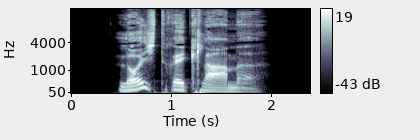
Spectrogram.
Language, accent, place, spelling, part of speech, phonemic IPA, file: German, Germany, Berlin, Leuchtreklame, noun, /ˈlɔɪ̯çtʁeˌklaːmə/, De-Leuchtreklame.ogg
- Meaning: neon sign / illuminated advertisement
